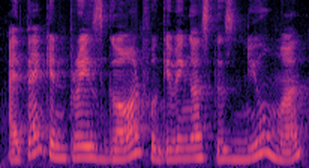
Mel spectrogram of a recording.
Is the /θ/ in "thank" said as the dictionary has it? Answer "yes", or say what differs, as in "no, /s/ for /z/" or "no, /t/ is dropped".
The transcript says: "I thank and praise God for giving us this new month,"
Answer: no, /t/ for /θ/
